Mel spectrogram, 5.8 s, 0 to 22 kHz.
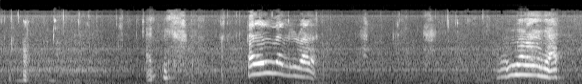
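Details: Kitten meowing while eating: two clear harmonic meows, the first arched and about half a second long near 2.5 seconds, a shorter rising one near 5 seconds, with faint chewing and mouth noises between.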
